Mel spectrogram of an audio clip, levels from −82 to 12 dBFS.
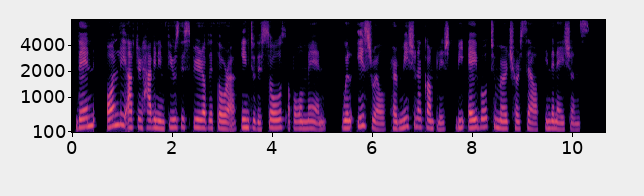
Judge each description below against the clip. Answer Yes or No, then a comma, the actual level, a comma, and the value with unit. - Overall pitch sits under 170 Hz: No, high, 195 Hz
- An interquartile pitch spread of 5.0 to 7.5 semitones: No, average, 2.7 semitones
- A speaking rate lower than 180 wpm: Yes, average, 165 wpm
